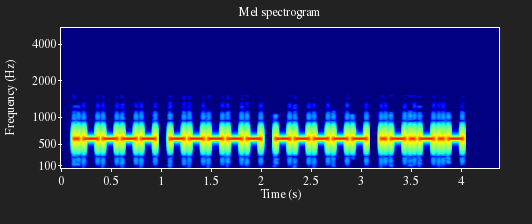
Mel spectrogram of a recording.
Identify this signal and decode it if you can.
Morse code, heard as a keyed tone, about 25 wpm, 600 Hz. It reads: 100.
